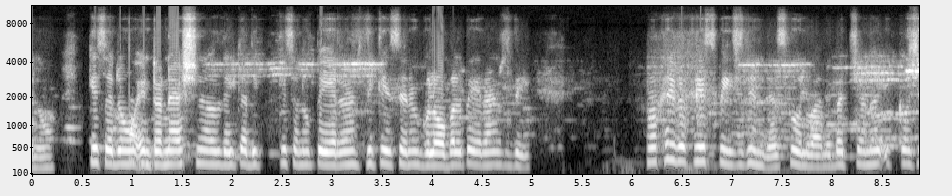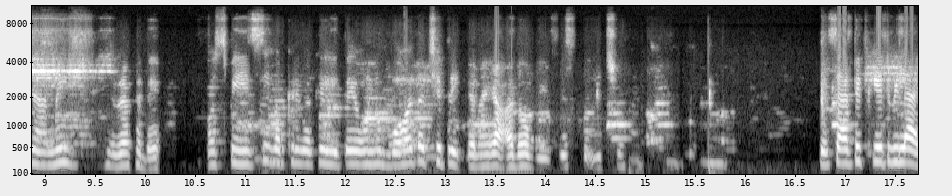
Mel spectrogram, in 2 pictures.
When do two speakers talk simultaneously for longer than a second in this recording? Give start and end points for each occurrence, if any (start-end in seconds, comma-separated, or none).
none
